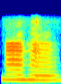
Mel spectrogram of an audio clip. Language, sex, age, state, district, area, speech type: Hindi, female, 60+, Uttar Pradesh, Ghazipur, urban, conversation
